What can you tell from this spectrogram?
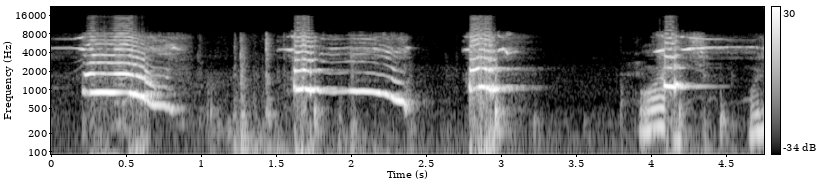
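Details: Socko the dog, wanting to go for a car ride, gives loud yelping whines indoors, four strong bursts with a pitch that drops or levels off, about a second apart, while a person keeps asking what he wants.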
